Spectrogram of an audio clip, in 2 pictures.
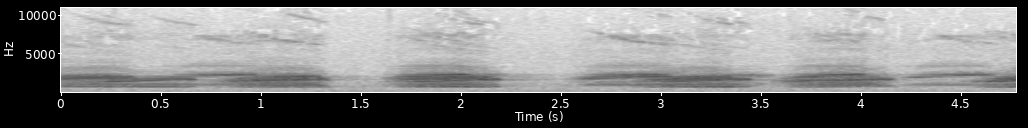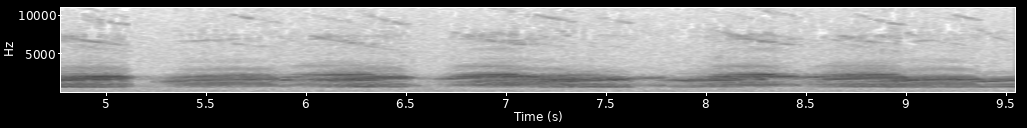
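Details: Frogs give a quick, repeated chain of harsh, pulsing croaks, about nine short bouts with clear gaps between them, keeping a fairly steady rhythm.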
